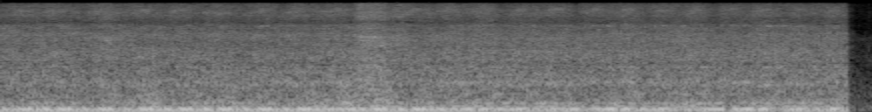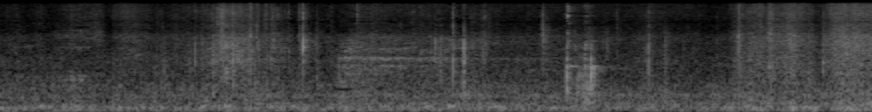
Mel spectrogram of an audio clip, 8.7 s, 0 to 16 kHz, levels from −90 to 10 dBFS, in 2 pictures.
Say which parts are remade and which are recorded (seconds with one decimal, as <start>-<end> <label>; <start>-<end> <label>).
0.0-2.8 recorded; 2.8-6.1 remade; 6.1-8.7 recorded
